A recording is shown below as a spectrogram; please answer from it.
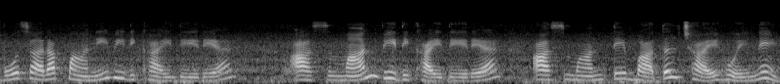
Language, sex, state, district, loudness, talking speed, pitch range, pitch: Punjabi, female, Punjab, Pathankot, -20 LUFS, 145 wpm, 190-280 Hz, 220 Hz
